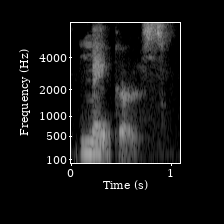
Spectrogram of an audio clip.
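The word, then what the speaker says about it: MACRS: accelerated cost recovery system it's commonly referred to by its initials M A RS and pronounced makers the general rule of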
